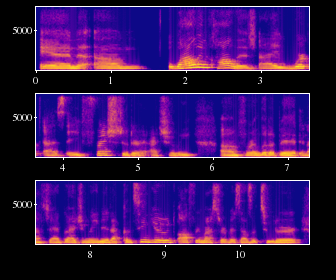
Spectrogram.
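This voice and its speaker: Woman, late 30s, from Haiti, low and mellow, chatty and self-deprecating, webinar call. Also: moderate pace. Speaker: interpreter and translator. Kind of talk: casual webinar talk.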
